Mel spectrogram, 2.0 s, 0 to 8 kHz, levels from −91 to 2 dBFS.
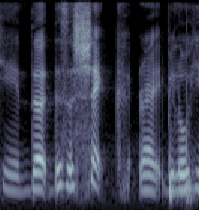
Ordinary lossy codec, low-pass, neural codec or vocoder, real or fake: none; none; none; real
